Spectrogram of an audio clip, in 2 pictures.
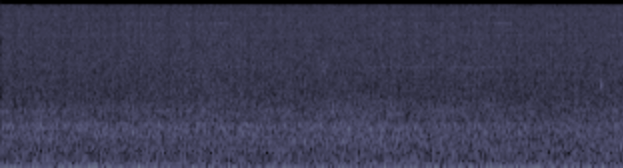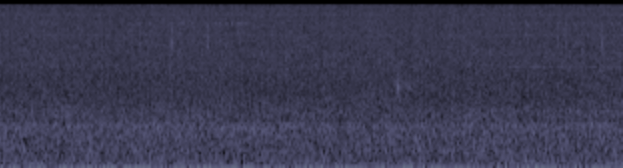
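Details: Low, continuous rumble of distant traffic fills the scene, with no animal calls standing out.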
